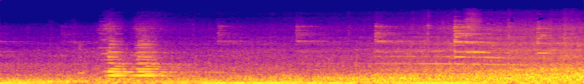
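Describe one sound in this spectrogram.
A train horn blares in short blasts.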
